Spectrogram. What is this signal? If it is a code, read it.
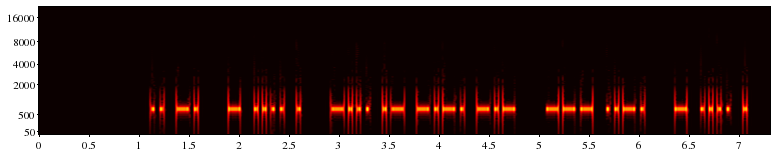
Morse code, heard as a keyed tone, about 28 wpm, 700 Hz. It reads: IN THE BACK OF THE
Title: Sets of 5 Words 28wpm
